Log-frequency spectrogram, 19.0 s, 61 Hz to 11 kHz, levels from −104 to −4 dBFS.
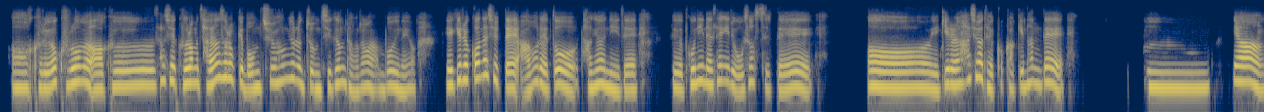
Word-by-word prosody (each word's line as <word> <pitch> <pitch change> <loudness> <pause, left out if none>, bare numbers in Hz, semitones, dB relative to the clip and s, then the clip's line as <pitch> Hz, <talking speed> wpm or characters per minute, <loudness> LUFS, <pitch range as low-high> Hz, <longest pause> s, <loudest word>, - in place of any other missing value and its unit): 아 195 0 -2
그래요? 195 +4 +1
그러면 240 +1 +2
아 185 0 +3
그 215 +1 +1
사실 265 0 -1
그러면 235 +1 +3
자연스럽게 275 +2 +2
멈출 195 +7 -2
확률은 265 -4 -3
좀 195 -2 -2
지금 225 +6 -3
당장은 190 +1 -4
안 180 +1 -9
보이네요. 190 -2 -2 0.5
얘기를 270 +6 +4
꺼내실 305 -1 +2
때 190 -4 +2
아무래도 210 -2 +1
당연히 200 -2 -1
이제 175 +1 -3 0.5
그 190 -2 -2
본인의 230 +2 +1
생일이 255 -2 -3
오셨을 185 +2 -6
때 180 0 0 0.8
어 195 -1 +4
얘기를 215 +5 +2
하셔야 285 +7 0
될 205 -10 -2
것 - - -15
같긴 200 +2 -5
한데 235 0 0 1.3
음. 190 -1 -2 0.3
그냥 250 -8 +5
205 Hz, 245 characters per minute, -25 LUFS, 190-240 Hz, 1.3 s, 그냥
